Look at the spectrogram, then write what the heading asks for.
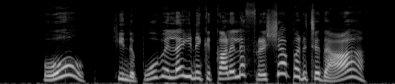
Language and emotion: Tamil, surprised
